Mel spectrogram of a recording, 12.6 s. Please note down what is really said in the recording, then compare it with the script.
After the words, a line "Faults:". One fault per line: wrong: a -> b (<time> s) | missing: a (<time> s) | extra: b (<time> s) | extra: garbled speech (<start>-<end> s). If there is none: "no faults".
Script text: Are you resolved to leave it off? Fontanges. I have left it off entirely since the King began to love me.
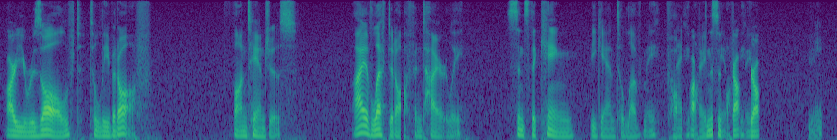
Are you resolved to leave it off? Fontanges. I have left it off entirely since the King began to love me. [garbled]
Faults:
extra: garbled speech (10.0-11.4 s)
